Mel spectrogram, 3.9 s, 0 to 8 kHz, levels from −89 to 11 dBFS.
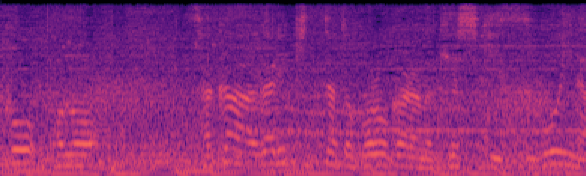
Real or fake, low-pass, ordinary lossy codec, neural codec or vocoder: real; 7.2 kHz; none; none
